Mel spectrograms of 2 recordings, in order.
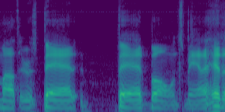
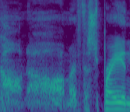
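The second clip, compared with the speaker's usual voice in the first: tense whisper, much softer; hushed dread; 4 semitones higher, 9 dB quieter than usual. Retold or imitated. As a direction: whisper it so the bear won't hear. Bear at his tree stand.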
